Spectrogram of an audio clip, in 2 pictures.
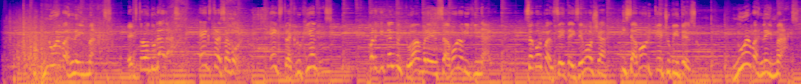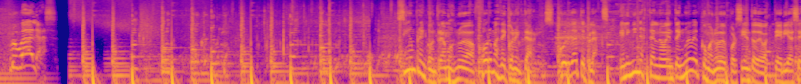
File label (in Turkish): İspanyolca Erkek Latin Amerika İspanyolcasi Arjantin; seslendirme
